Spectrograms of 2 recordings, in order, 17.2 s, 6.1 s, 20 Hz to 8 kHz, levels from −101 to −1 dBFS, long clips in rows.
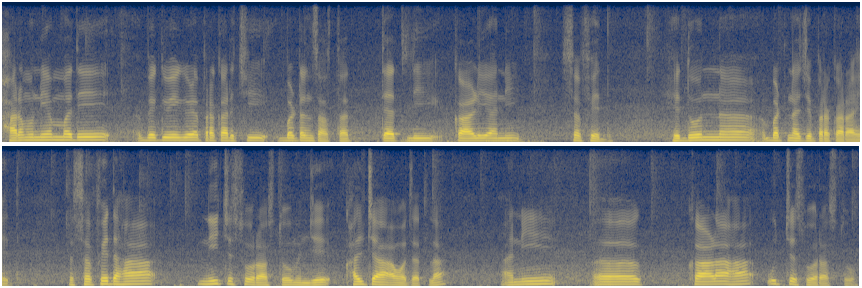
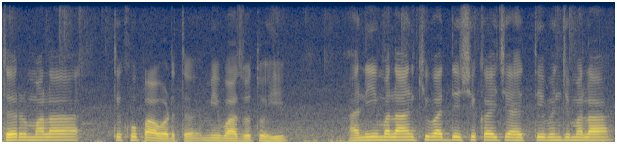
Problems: constant background noise, background conversations at intervals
